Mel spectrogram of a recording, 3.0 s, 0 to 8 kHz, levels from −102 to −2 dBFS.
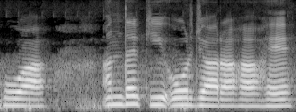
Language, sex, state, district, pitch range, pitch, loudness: Hindi, male, Uttar Pradesh, Shamli, 170-195 Hz, 180 Hz, -15 LUFS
